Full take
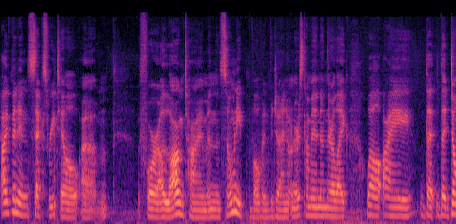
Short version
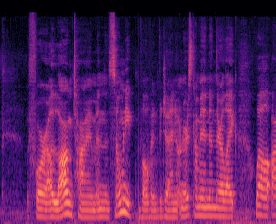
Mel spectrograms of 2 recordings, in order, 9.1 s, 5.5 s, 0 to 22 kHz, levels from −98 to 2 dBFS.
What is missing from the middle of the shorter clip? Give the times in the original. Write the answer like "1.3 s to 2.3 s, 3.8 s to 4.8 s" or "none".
none

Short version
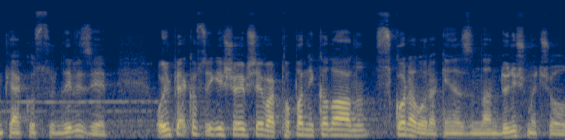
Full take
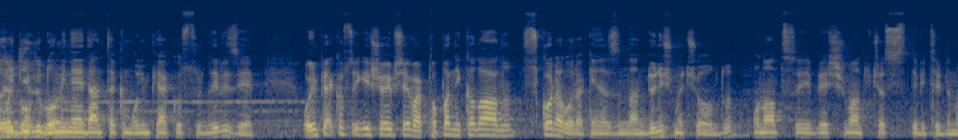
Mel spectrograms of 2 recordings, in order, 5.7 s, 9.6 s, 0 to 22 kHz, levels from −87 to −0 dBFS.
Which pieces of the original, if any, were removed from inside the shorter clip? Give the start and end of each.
none

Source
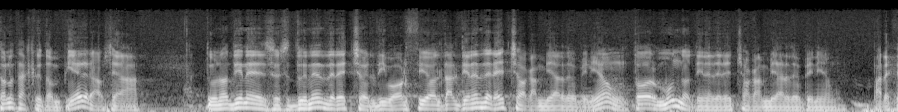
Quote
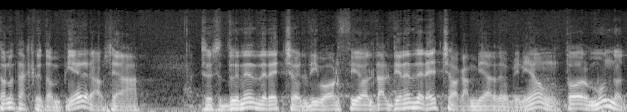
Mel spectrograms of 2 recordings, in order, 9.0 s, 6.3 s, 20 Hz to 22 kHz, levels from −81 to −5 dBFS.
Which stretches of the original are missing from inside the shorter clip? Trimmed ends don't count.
2.0 s to 2.7 s

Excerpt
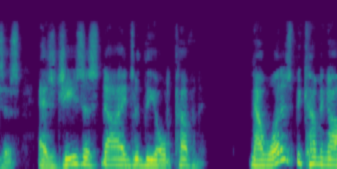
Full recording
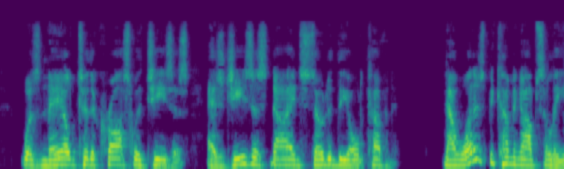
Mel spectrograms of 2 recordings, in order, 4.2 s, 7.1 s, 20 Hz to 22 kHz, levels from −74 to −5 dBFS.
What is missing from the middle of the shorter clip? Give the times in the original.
3.8 s to 4.1 s

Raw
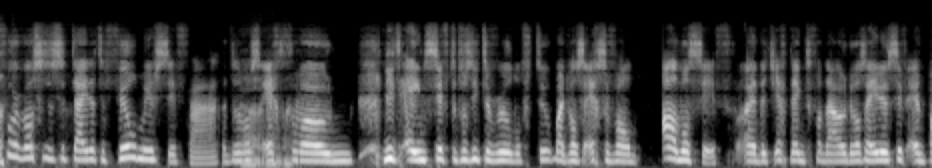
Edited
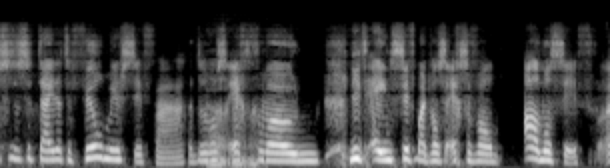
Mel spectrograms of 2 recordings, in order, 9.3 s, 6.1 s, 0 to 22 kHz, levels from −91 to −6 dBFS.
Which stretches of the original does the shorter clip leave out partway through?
4.5 s to 5.5 s

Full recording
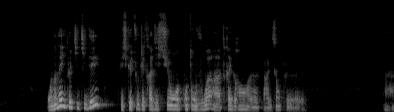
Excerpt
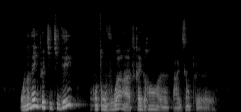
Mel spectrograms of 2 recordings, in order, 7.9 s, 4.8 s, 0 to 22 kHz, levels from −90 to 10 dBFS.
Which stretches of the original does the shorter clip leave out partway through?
2.3 s to 3.6 s

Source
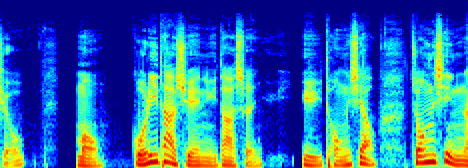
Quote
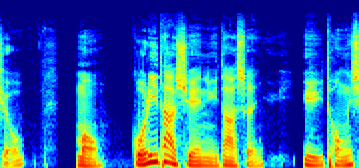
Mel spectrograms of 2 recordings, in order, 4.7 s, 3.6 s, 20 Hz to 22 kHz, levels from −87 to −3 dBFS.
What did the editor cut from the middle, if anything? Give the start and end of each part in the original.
none

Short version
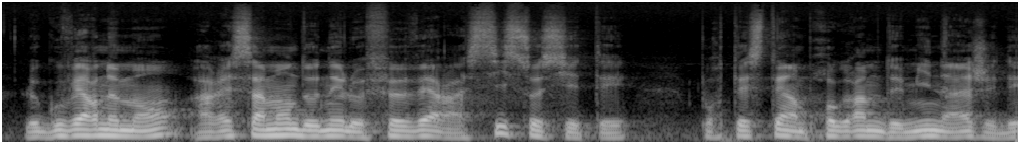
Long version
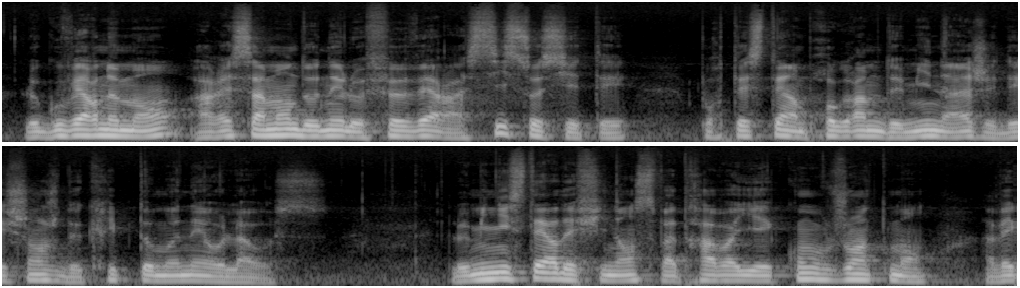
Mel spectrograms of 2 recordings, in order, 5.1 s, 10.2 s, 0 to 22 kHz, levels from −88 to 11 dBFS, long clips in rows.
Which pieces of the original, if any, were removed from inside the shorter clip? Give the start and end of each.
none

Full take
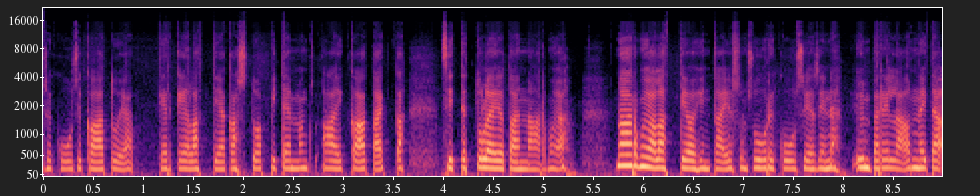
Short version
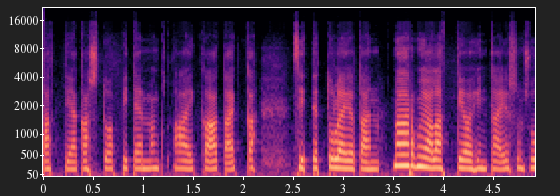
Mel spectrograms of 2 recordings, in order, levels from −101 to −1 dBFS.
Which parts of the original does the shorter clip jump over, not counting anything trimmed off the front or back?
4.8 s to 5.6 s

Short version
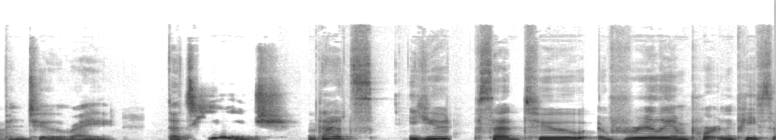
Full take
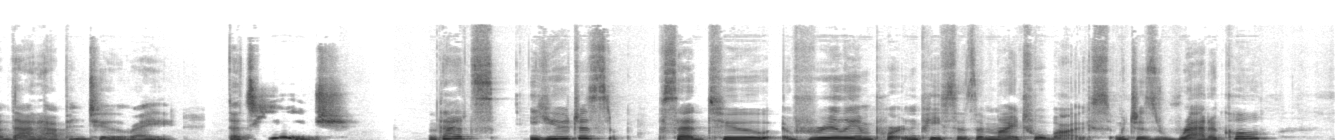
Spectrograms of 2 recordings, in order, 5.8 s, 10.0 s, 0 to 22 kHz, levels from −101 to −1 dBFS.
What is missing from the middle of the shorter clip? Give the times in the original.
2.7 s to 3.2 s, 4.3 s to 4.8 s

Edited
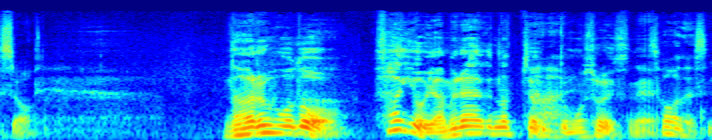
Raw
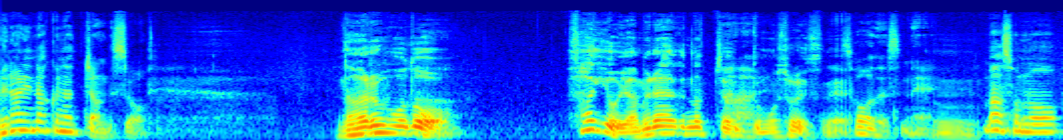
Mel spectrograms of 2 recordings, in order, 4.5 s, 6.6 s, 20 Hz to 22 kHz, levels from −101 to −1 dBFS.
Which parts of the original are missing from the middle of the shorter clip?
2.9 s to 3.4 s

